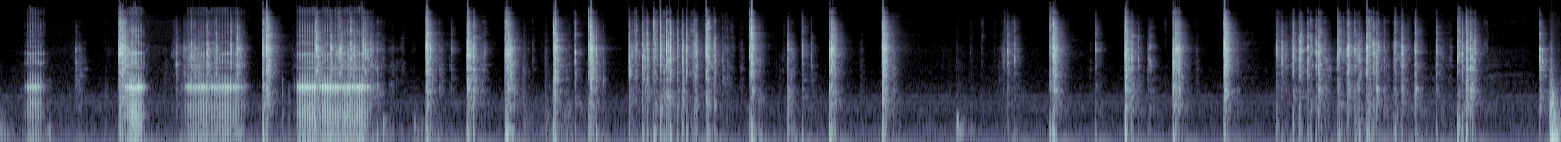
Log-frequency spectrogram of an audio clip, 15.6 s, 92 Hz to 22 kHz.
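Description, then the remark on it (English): Deer antlers rattled together in a rapid series of sharp, clacking knocks and scraping grinds, irregular and percussive, fairly loud, with brief pauses between bursts and no talking. “But when I'm rattling, I'll do this for about 30 seconds.”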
